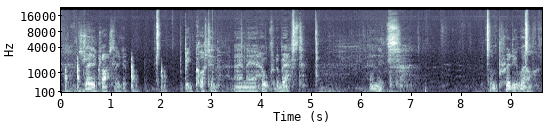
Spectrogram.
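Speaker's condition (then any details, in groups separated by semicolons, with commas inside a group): No condition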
